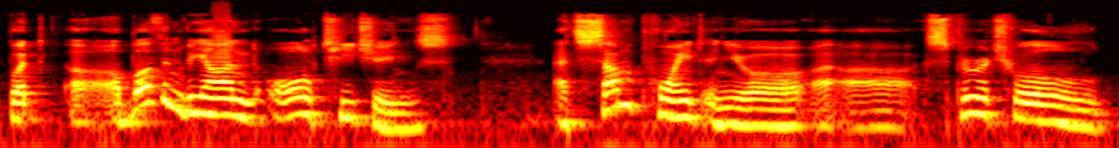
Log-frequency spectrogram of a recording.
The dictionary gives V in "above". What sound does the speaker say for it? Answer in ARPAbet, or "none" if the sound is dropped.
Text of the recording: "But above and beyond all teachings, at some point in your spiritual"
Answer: V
